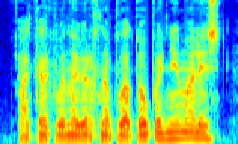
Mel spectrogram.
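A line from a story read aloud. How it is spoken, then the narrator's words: Plain. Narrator (Russian): спросил Галкин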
